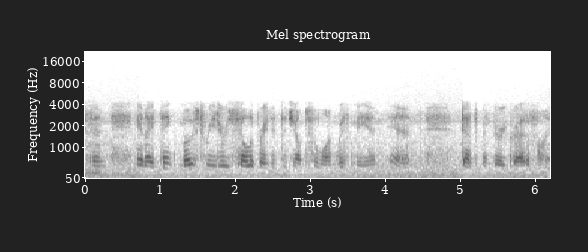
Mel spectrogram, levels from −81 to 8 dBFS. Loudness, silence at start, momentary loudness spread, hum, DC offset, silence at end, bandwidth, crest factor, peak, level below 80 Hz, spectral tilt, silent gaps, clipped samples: -34 LUFS; 0 s; 8 LU; 60 Hz at -55 dBFS; under 0.1%; 0 s; 15.5 kHz; 20 dB; -14 dBFS; -54 dBFS; -4 dB/octave; none; under 0.1%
